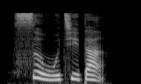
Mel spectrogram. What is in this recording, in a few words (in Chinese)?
"肆无忌惮", Chinese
